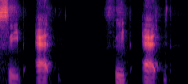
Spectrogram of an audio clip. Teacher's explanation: Et is also a low tone, just like nung.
